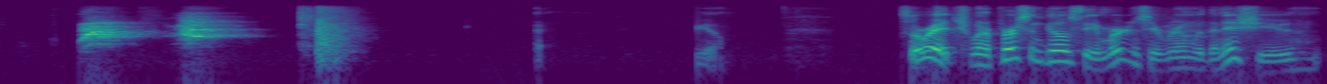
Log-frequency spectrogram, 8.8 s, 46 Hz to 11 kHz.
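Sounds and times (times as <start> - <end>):
dogs barking excitedly: 0.5 - 1.8
speech: 6.0 - 8.8.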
